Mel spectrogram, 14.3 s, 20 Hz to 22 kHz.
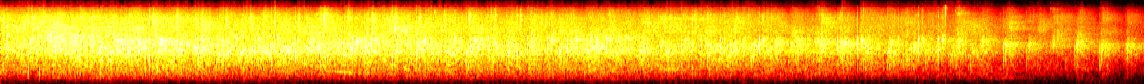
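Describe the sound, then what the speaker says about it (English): An audience at a 2014 Arbor Day celebration gives a long round of applause for the winners, dense and even at first, then slowly thinning and fading toward the end. "give them all a big round of applause"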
